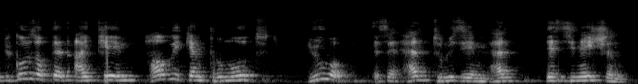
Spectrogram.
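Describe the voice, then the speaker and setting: High-voiced man in halting English. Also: low-quality recording. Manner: halting non-native English in short phrases. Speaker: interview guest, institute founder. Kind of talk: unscripted interview talk.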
